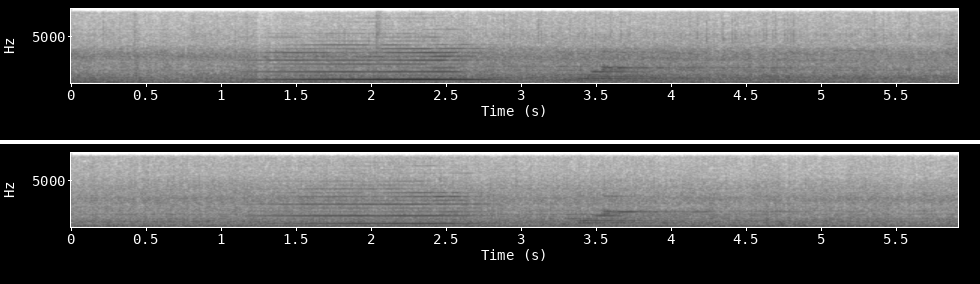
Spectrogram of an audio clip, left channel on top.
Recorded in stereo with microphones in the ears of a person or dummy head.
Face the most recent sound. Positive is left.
turn(degrees=75)  # may be behind; listen again after turning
